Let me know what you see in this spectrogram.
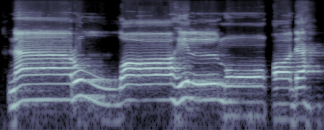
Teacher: contoh ra yang berharokat dhamma, ya, maka dia dibaca tebal ya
